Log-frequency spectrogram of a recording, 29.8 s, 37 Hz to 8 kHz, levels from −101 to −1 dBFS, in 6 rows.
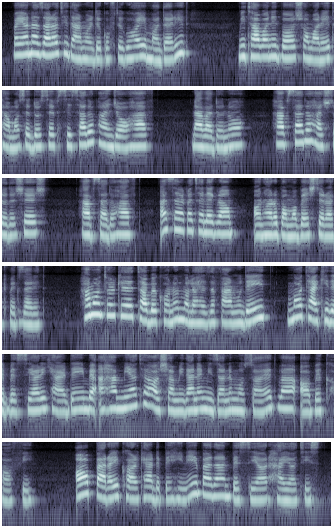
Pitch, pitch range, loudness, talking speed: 225 Hz, 210-250 Hz, -23 LUFS, 105 wpm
